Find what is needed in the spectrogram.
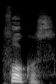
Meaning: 1. hocus-pocus, trick, sleight of hand 2. freak, whim 3. focus (in optics)
- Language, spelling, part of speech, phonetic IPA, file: Russian, фокус, noun, [ˈfokʊs], Ru-фокус.ogg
